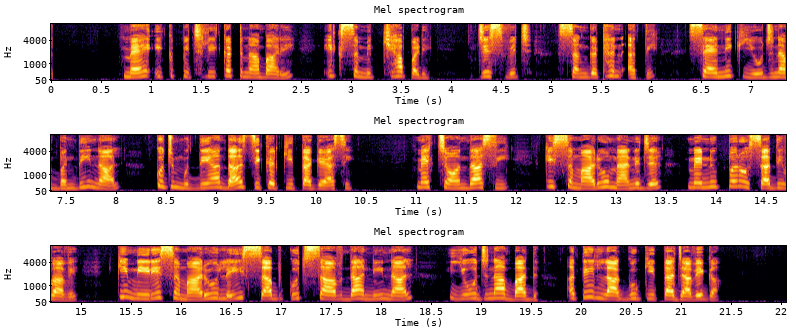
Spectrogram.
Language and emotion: Punjabi, fearful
